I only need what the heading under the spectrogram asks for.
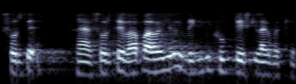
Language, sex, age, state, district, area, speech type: Bengali, male, 30-45, West Bengal, Purulia, rural, conversation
